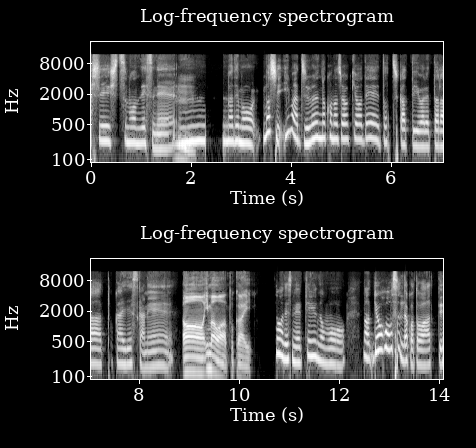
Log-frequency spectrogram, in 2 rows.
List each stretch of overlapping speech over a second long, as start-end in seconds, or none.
none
